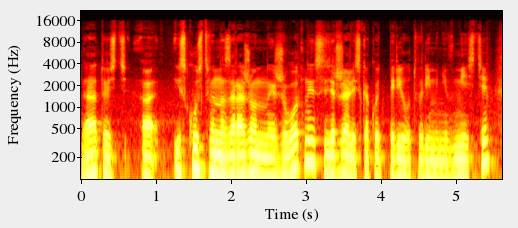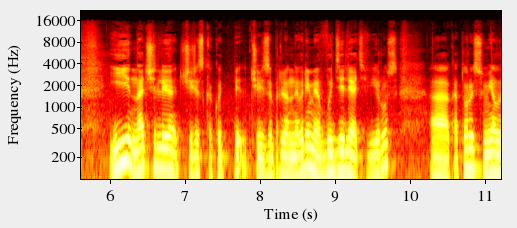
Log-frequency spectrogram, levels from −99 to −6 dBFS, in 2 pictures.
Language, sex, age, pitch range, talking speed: Russian, male, 20-39, 100-125 Hz, 130 wpm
